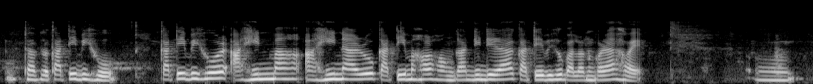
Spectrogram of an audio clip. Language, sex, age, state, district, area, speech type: Assamese, female, 18-30, Assam, Tinsukia, urban, spontaneous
